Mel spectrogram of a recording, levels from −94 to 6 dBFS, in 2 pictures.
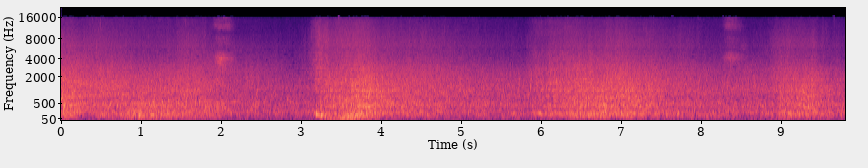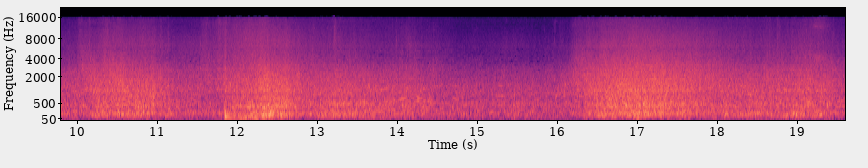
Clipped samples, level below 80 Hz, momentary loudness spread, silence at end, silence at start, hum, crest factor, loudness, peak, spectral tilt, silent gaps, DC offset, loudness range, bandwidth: under 0.1%; -46 dBFS; 12 LU; 0 s; 0 s; none; 18 dB; -25 LUFS; -8 dBFS; -4 dB/octave; none; under 0.1%; 4 LU; 16 kHz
